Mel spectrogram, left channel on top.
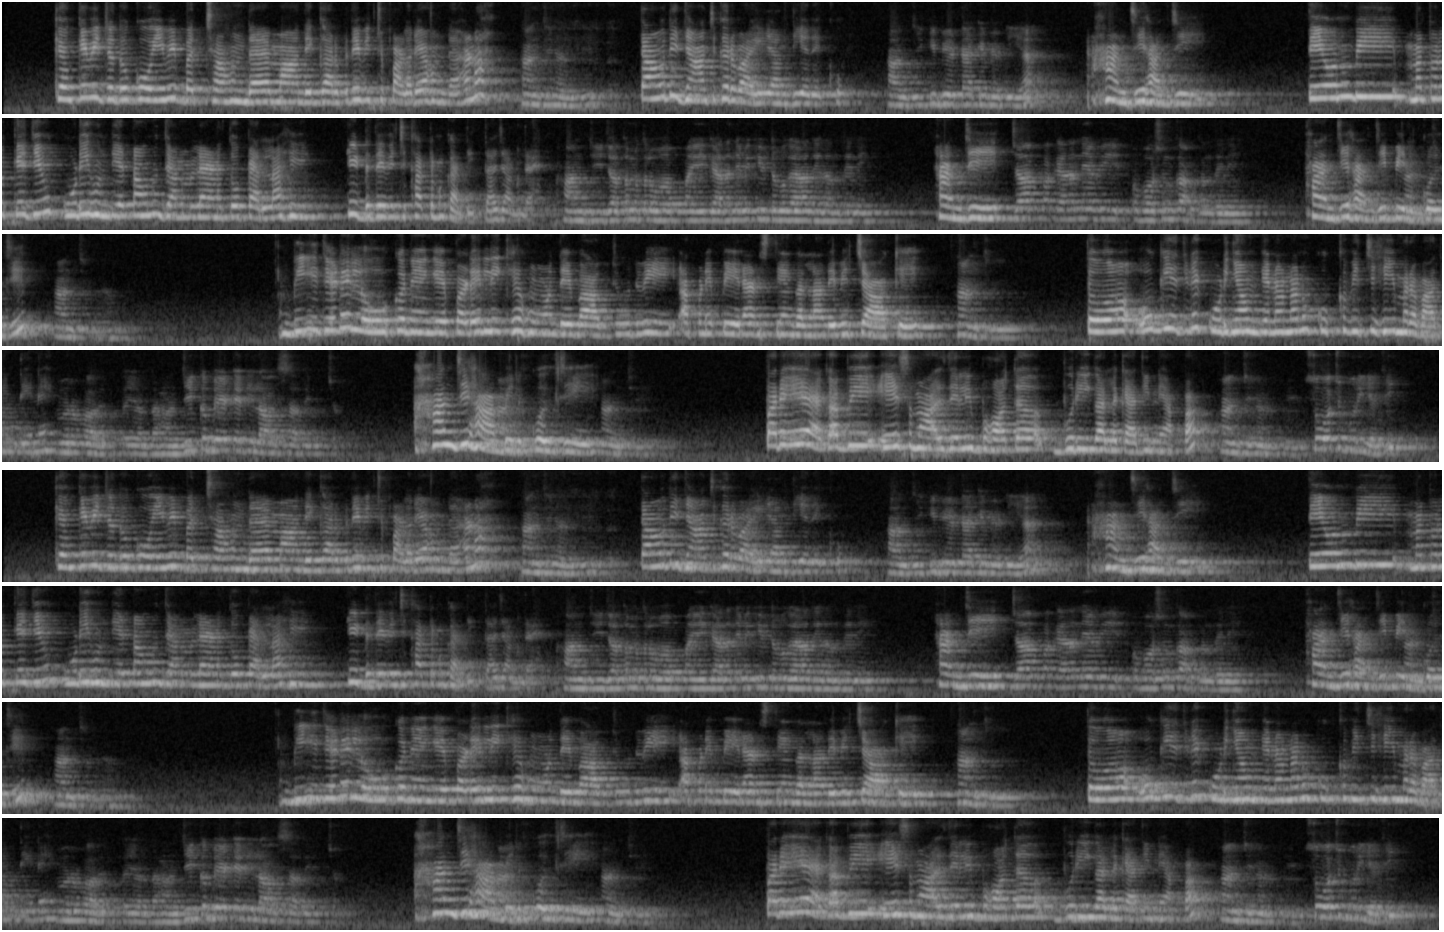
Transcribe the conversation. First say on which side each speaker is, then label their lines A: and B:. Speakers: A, on the left; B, on the left.
A: ਕਿਉਂਕਿ ਵੀ ਜਦੋਂ ਕੋਈ ਵੀ ਬੱਚਾ ਹੁੰਦਾ ਮਾਂ ਦੇ ਗਰਭ ਦੇ ਵਿੱਚ ਪਲ੍ਹ ਰਿਹਾ ਹੁੰਦਾ ਹਨਾ। <unintelligible>
B: ਹਾਂਜੀ ਹਾਂਜੀ
A: ਤਾਂ ਉਹਦੀ ਜਾਂਚ ਕਰਵਾਈ ਜਾਂਦੀ ਹੈ ਦੇਖੋ।
B: ਹਾਂਜੀ, ਕਿ ਬੇਟਾ ਕਿ ਬੇਟੀ ਹੈ।
A: ਹਾਂਜੀ, ਹਾਂਜੀ ਤੇ ਉਹਨੂੰ ਵੀ ਮਤਲਬ ਕਿ ਜੇ ਉਹ ਕੁੜੀ ਹੁੰਦੀ ਹੈ, ਤਾਂ ਉਹਨੂੰ ਜਨਮ ਲੈਣ ਤੋਂ ਪਹਿਲਾਂ ਹੀ ਢਿੱਡ ਦੇ ਵਿੱਚ ਖ਼ਤਮ ਕਰ ਦਿੱਤਾ ਜਾਂਦਾ ਹੈ।
B: ਹਾਂਜੀ ਜਾਂ ਤਾਂ ਮਤਲਬ ਆਪਾਂ ਇਹ ਕਹਿ ਦਿੰਦੇ ਵੀ ਕਿੱਟ ਵਗੈਰਾ ਦੇ ਦਿੰਦੇ ਨੇ
A: ਹਾਂਜੀ।
B: ਜਾਂ ਆਪਾਂ ਕਹਿ ਦਿੰਦੇ ਹਾਂ ਵੀ, ਅਬੋਸ਼ਨ ਕਰ ਦਿੰਦੇ ਨੇ
A: ਹਾਂਜੀ, ਹਾਂਜੀ ਬਿਲਕੁਲ
B: ਹਾਂਜੀ
A: ਜੀ।
B: ਹਾਂਜੀ ਮੈਮ।
A: ਵੀ ਜਿਹੜੇ ਲੋਕ ਨੇਗੇ, ਪੜ੍ਹੇ ਲਿਖੇ ਹੋਣ ਦੇ ਬਾਵਦ ਜੂਦ ਵੀ, ਆਪਣੇ ਪੇਰੈਂਟਸ ਦੀਆਂ ਗੱਲਾਂ ਦੇ ਵਿੱਚ ਆ ਕੇ
B: ਹਾਂਜੀ।
A: ਤੋ ਉਹ ਗ, ਜਿਹੜੇ ਕੁੜੀਆਂ ਹੁੰਦੀਆਂ ਨੇ ਉਹਨਾਂ ਨੂੰ ਕੁੱਖ ਵਿੱਚ ਹੀ ਮਰਵਾ ਦਿੰਦੇ ਨੇ
B: ਮਰਵਾ ਦਿੱਤਾ ਜਾਂਦਾ, ਹਾਂਜੀ ਇੱਕ ਬੇਟੇ ਦੀ ਲਾਲਸਾ ਦੇ ਵਿੱਚ
A: ਹਾਂਜੀ ਹਾਂ
B: ਹਾਂਜੀ,
A: ਬਿਲਕੁਲ ਜੀ।
B: ਹਾਂਜੀ
A: ਪਰ ਇਹ ਹੈਗਾ ਵੀ, ਇਹ ਸਮਾਜ ਦੇ ਲਈ ਬਹੁਤ, ਬੁਰੀ ਗੱਲ ਕਹਿ ਦਿੰਨੇ ਹਾਂ ਆਪਾਂ
B: ਹਾਂਜੀ ਹਾਂਜੀ ਸੋਚ ਬੁਰੀ ਹੈ। ਜੀ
